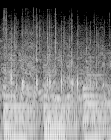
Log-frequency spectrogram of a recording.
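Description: Horses' hooves clip-clopping at a walk on a paved path, over background music.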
